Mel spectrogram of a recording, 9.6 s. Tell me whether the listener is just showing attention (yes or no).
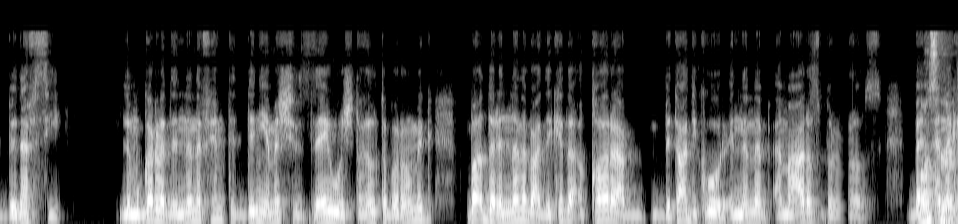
yes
